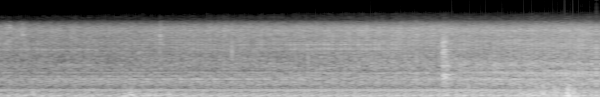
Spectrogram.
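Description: Dump truck's engine idling steadily, growing slowly louder, with one light knock about two-thirds of the way through.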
